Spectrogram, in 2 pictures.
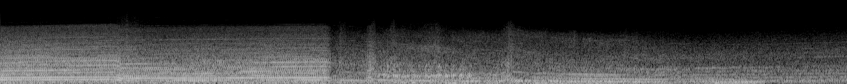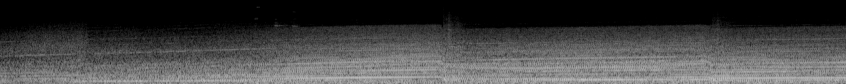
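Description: A racing car engine roars at high revs, dropping in pitch with each gear change and braking, then rising again.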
